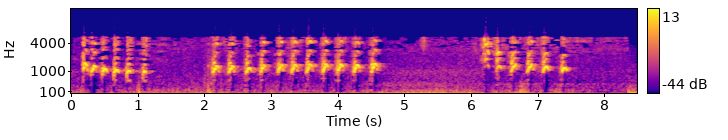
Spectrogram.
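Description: Rapid runs of short, pitched animal calls, about five or six a second, in three bouts: one at the start, a longer one from about two seconds in, and a short one near the end.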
